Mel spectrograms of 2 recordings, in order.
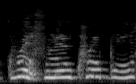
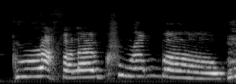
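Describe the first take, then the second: First: Loud, horrified monster exclamation; gasp, then blurt it back in alarm; hammed-up creature panic; frightened echo. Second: Loud, higher, slowly drawn-out menace; relishing, drawn-out threat; bold threat. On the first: Gruffalo repeats it, frightened. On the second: Acted. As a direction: announce the dish slowly, to scare the monster. Mouse threatens to eat Gruffalo.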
